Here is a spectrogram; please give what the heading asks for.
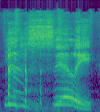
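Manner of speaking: high, soft mock-feminine coo; fine woman flirting. Host imitating fine women at a reunion, high flirty voice. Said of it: "and then they".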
